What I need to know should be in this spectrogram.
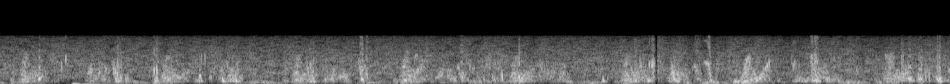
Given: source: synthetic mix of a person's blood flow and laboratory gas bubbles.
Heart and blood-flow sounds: Doppler ultrasound of blood flow; precordium
0.36-0.45 s: bubbles
0.58-0.70 s: bubbles
1.02-1.31 s: bubbles
1.51-1.74 s: bubbles
1.92-2.15 s: bubbles
2.19-2.44 s: bubbles
2.83-2.90 s: bubbles
3.04-3.19 s: bubbles
3.23-3.46 s: bubbles
3.57-3.72 s: bubbles
4.13-4.20 s: bubbles
4.48-5.23 s: bubbles
5.38-5.49 s: bubbles
5.99-6.09 s: bubbles
6.29-6.56 s: bubbles
6.66-6.82 s: bubbles
6.88-7.20 s: bubbles
7.48-7.73 s: bubbles
7.89-8.44 s: bubbles
8.55-8.60 s: bubbles
8.74-9.49 s: bubbles
From the record:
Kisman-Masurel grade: 233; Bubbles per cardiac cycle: several, 3 to 8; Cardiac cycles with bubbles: 50 to 99%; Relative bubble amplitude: loud (0.450 to 0.775); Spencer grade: 3 (all of the cardiac periods contain showers or single bubble signals, but not dominating or overriding the cardiac motion signals); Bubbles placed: anywhere in the cardiac cycle

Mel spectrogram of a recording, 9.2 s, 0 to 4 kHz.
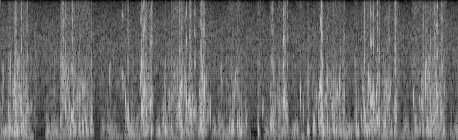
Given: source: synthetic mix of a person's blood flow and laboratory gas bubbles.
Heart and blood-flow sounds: Doppler ultrasound of blood flow; precordium
0.00-0.66 s: bubbles
1.18-1.89 s: bubbles
2.42-2.65 s: bubbles
2.70-3.08 s: bubbles
3.22-4.24 s: bubbles
4.50-4.97 s: bubbles
5.12-5.29 s: bubbles
5.37-5.78 s: bubbles
5.91-6.96 s: bubbles
7.06-8.00 s: bubbles
8.22-8.94 s: bubbles
From the record:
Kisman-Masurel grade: 444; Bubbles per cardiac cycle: continuous sound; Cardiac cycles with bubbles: 100%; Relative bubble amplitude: maximal (0.775 to 0.999); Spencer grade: 4 (maximum detectable bubble signal sounding continuously throughout systole and diastole of every cardiac period, and overriding the amplitude of the normal cardiac signals); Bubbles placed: only in the low amplitude regions of the cardiac cycle

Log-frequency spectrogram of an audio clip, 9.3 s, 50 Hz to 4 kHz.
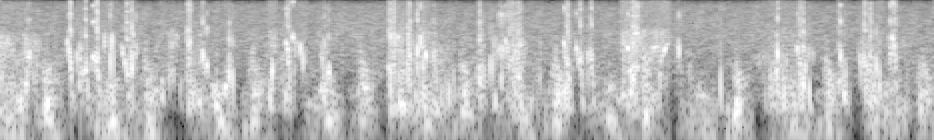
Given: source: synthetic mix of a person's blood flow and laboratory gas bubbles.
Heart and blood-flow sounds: Doppler ultrasound of blood flow; precordium
0.00-0.41 s: bubbles
0.64-1.39 s: bubbles
1.59-2.10 s: bubbles
2.13-2.38 s: bubbles
2.67-3.07 s: bubbles
3.19-3.34 s: bubbles
3.85-4.56 s: bubbles
4.75-5.42 s: bubbles
5.61-5.99 s: bubbles
6.20-6.71 s: bubbles
6.76-6.83 s: bubbles
7.17-7.25 s: bubbles
7.55-8.16 s: bubbles
8.37-8.51 s: bubbles
8.57-8.85 s: bubbles
8.87-9.10 s: bubbles
From the record:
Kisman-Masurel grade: 342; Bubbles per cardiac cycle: rolling drumbeat, 9 or more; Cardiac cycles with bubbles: 100%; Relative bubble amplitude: moderate (0.250 to 0.450); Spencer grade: 3 (all of the cardiac periods contain showers or single bubble signals, but not dominating or overriding the cardiac motion signals); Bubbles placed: only in the low amplitude regions of the cardiac cycle

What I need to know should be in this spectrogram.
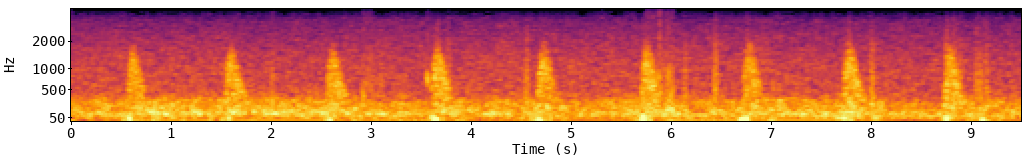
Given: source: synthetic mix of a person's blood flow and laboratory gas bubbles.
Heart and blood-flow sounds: Doppler ultrasound of blood flow; subclavian vein
1.97-2.04 s: bubbles
2.89-3.01 s: bubbles
3.53-3.59 s: bubbles
5.73-6.04 s: bubbles
From the record:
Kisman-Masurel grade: 122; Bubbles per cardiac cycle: 1 to 2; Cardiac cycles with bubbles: 10 to 50%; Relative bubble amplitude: moderate (0.250 to 0.450); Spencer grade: 2 (many but less than half of the cardiac periods contain bubble signals, singularly or in groups); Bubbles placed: anywhere in the cardiac cycle

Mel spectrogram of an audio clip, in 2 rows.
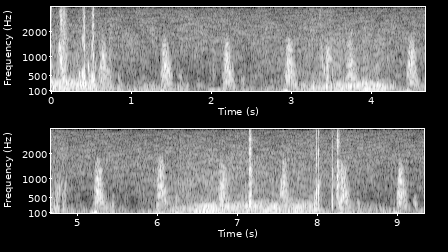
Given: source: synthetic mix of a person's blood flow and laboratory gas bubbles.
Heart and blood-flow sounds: Doppler ultrasound of blood flow; subclavian vein
0.00-0.21 s: bubbles
0.31-0.61 s: bubbles
3.35-3.72 s: bubbles
4.66-4.88 s: bubbles
7.12-7.24 s: bubbles
7.94-8.05 s: bubbles
8.15-8.33 s: bubbles
From the record:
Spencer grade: 2 (many but less than half of the cardiac periods contain bubble signals, singularly or in groups); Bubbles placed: anywhere in the cardiac cycle

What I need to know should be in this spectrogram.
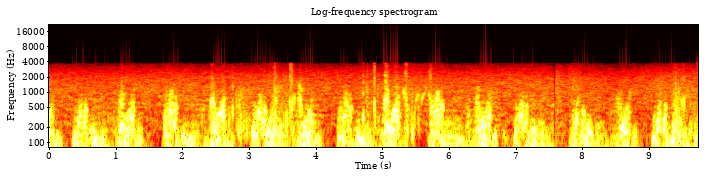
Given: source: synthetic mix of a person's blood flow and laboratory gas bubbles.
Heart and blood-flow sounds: Doppler ultrasound of blood flow; precordium
2.70-3.08 s: bubbles
3.32-3.88 s: bubbles
4.71-4.84 s: bubbles
4.88-4.95 s: bubbles
5.04-5.12 s: bubbles
5.31-5.88 s: bubbles
9.35-9.75 s: bubbles
From the record:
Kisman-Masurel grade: 221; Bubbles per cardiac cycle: several, 3 to 8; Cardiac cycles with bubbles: 10 to 50%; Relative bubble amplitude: barely perceptible (0.100 to 0.250); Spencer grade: 2 (many but less than half of the cardiac periods contain bubble signals, singularly or in groups); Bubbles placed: anywhere in the cardiac cycle

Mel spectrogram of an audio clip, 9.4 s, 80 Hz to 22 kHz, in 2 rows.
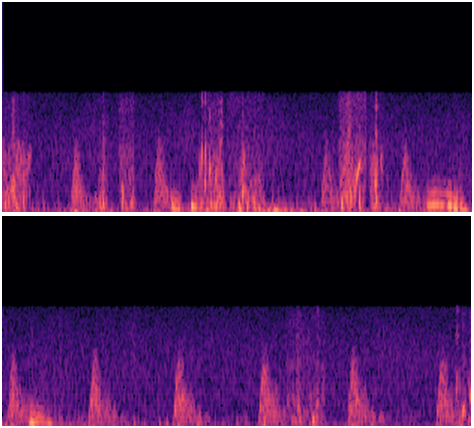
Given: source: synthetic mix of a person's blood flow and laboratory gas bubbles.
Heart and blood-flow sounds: Doppler ultrasound of blood flow; subclavian vein
0.00-0.29 s: bubbles
0.95-1.09 s: bubbles
1.16-1.35 s: bubbles
1.93-2.62 s: bubbles
3.34-3.63 s: bubbles
3.66-3.81 s: bubbles
7.53-7.94 s: bubbles
9.21-9.40 s: bubbles
From the record:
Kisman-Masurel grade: 223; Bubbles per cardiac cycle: several, 3 to 8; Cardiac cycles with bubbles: 10 to 50%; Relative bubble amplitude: loud (0.450 to 0.775); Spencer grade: 2 (many but less than half of the cardiac periods contain bubble signals, singularly or in groups); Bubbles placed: anywhere in the cardiac cycle

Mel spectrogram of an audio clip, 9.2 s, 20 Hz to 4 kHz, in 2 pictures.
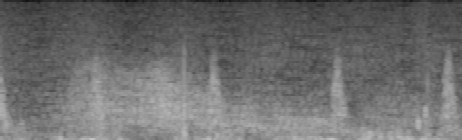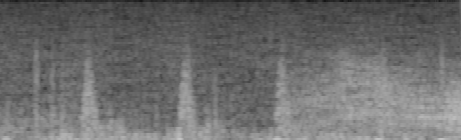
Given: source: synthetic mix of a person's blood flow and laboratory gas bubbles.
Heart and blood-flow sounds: Doppler ultrasound of blood flow; subclavian vein
4.13-4.31 s: bubbles
From the record:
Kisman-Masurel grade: 122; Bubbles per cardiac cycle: 1 to 2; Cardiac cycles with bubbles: 10 to 50%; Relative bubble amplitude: moderate (0.250 to 0.450); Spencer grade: 2 (many but less than half of the cardiac periods contain bubble signals, singularly or in groups); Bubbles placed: anywhere in the cardiac cycle

